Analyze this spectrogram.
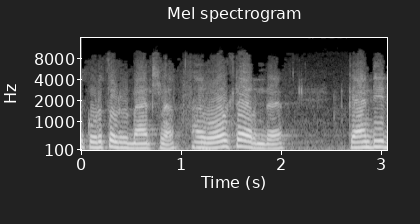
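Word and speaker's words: Candide: ഒരു മാറ്റർ അത് വോൾട്ടയറിന്റെ കാൻഡി എന്നാണ് ഉച്ചാരണം കാൻഡി എന്ന് ചിലർ പറയും കാൻഡി എന്ന് പറഞ്ഞാൽ ഫ്രഞ്ച് ഉച്ചാരണമാണ് ആ നോവൽ ഇങ്ങനെ പരിധി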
